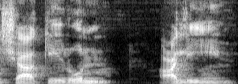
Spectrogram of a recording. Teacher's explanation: تنوین کو یعنی نون کی آواز کو کلیئر کر دیں گے، اظہار کر دیں گے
